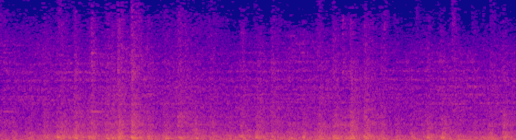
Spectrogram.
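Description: Runaway diesel freight train running fast on the rails: a steady low rumble with rattling clatter.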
